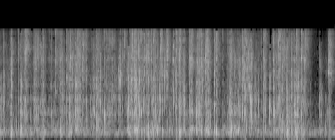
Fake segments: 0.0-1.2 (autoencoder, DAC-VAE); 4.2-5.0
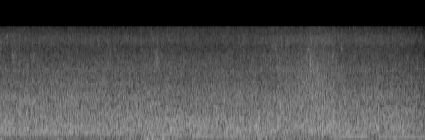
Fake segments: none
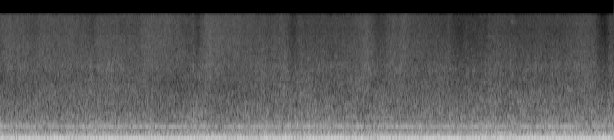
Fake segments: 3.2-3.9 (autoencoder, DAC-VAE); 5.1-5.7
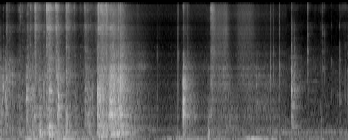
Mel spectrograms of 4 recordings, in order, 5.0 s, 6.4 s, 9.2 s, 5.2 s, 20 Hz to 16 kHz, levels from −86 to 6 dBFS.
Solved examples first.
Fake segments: 1.5-4.3 (autoencoder, DAC-VAE)

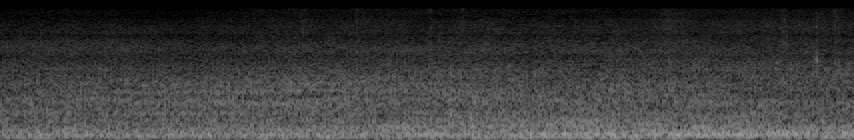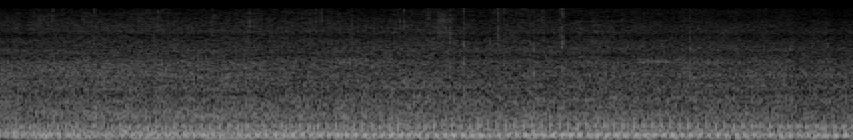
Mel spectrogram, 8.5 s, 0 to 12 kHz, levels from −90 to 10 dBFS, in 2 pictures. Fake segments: 0.0-2.1 (autoencoder, DAC-VAE); 3.1-4.3; 7.4-8.5

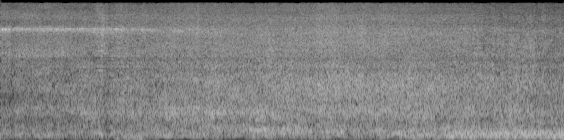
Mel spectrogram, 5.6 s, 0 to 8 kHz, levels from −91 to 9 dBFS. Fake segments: 0.0-0.9 (autoencoder, DAC-VAE); 1.5-4.7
